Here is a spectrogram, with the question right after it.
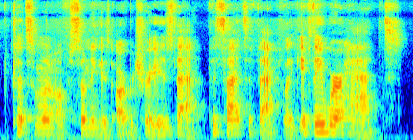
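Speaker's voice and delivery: usual speaking voice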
